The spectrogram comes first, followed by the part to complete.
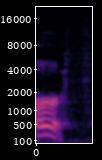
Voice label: "Earth", English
